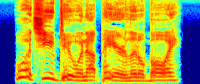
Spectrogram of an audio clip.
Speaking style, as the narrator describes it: He says, laughing and also a little out of breath

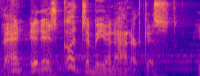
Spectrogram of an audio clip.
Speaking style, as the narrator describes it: he cried

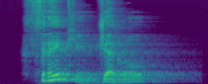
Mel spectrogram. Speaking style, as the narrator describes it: I said, laughing

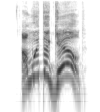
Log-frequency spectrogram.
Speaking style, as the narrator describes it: Rain shouted

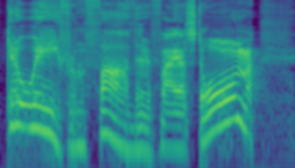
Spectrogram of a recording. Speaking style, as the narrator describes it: The Ing roared

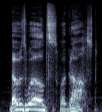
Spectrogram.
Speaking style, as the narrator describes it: the captain replied gruffly

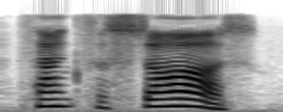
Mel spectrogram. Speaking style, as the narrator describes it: cried Princess Aliana at the sight of her mother

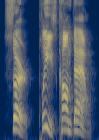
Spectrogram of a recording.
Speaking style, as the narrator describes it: Chao Gai shouted

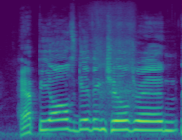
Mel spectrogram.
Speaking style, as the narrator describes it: From outside the door, we hear Aunt Maisie scream

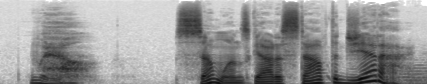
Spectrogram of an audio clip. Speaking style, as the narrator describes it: smiled grimly

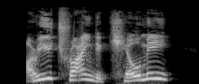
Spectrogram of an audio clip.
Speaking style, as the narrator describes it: Cao Cao said angrily

